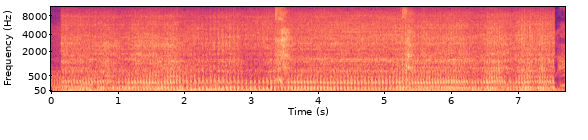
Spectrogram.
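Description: A Yamaha Tenere 700 motorcycle ridden off-road, its engine a loud, steady close-up drone with slight rises and dips throughout and no talking.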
